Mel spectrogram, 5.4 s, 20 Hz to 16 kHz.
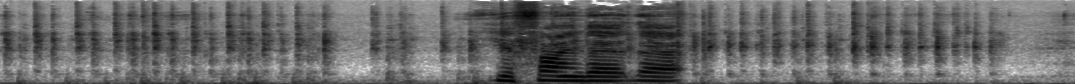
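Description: Commodore Plus 4 keyboard keys pressed in a steady run of light, quick clicks, close and moderately loud, with a person speaking briefly over the typing midway.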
